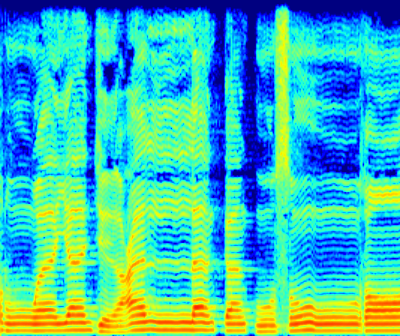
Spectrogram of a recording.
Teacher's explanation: Lam yang pertama masukkan pada lam yang kedua. Lam yang pertama leburkan pada lam yang kedua, nol harokat tanpa ditahan. Ya, jangan ditahan. · Lam sukun bertemu dengan huruf lam, nol harokat, idgham mutamatsilin, leburkan. Lam yang pertama masukkan pada lam yang kedua.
